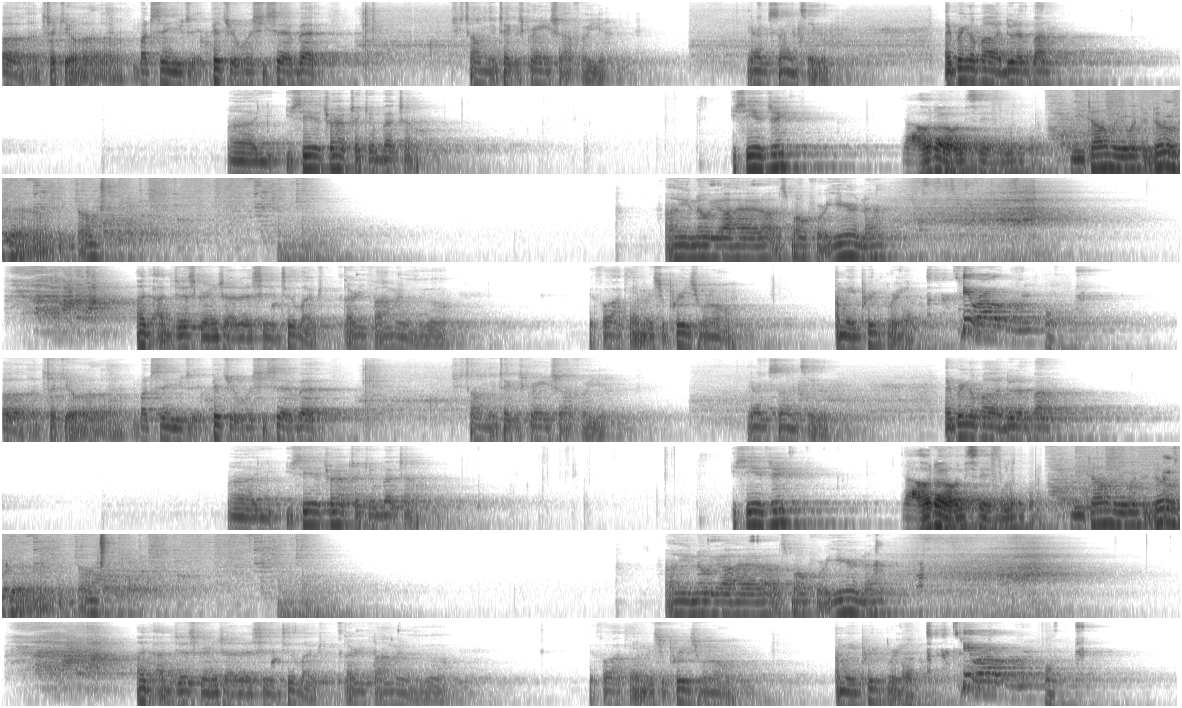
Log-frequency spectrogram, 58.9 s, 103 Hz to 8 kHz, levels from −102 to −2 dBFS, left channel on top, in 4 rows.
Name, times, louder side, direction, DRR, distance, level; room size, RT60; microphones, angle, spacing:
voice 1, 0.0-4.0 5.6-7.6 9.3-10.4 11.8-13.2 17.5-20.0 23.8-24.6 28.1-30.8 37.7-40.6 45.9-48.2 48.5-49.8 51.5-53.4 54.6-55.5, left 2 dB, 25° left, 6 dB, 0.4 m, -34 dB
voice 2, 4.4-5.9 8.6-9.4 9.9-10.1 10.6-11.6 56.1-57.1, left 2 dB, 50° left, 3 dB, 1.1 m, -40 dB
voice 3, 26.0-27.7 29.2-29.3 40.9-41.0 55.4-55.6 55.9-56.0 57.2-57.8, right 3 dB, 60° right, 11 dB, 0.5 m, -29 dB
sound 1, 27.8-33.3, equal, ahead, 2.5 m, -48 dB
sound 2, 40.2-42.8 44.2-45.4, left 3 dB, 80° left, 1.7 m, -43 dB
22.0 x 12.0 x 2.5 m, 2.1 s
head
